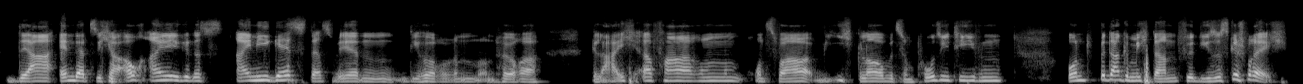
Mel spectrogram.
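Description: Male podcast host with a creaky voice. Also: on the high side, takes it slowly, fairly bright tone. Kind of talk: conversational interviewing and announcing.

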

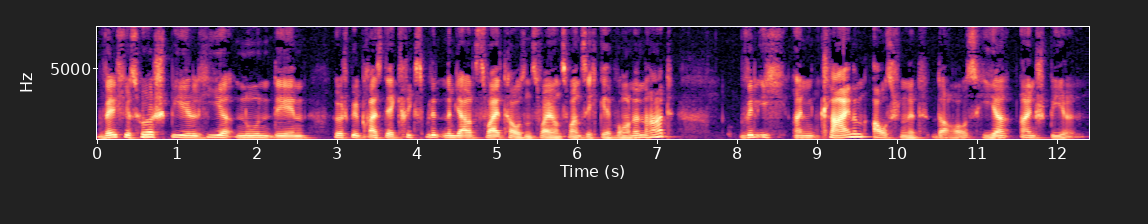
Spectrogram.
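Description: A man's voice: medium pitch, takes it slowly, creaky, sharp tone. A man hosting a podcast in an informal moderating style. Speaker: podcast host.

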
